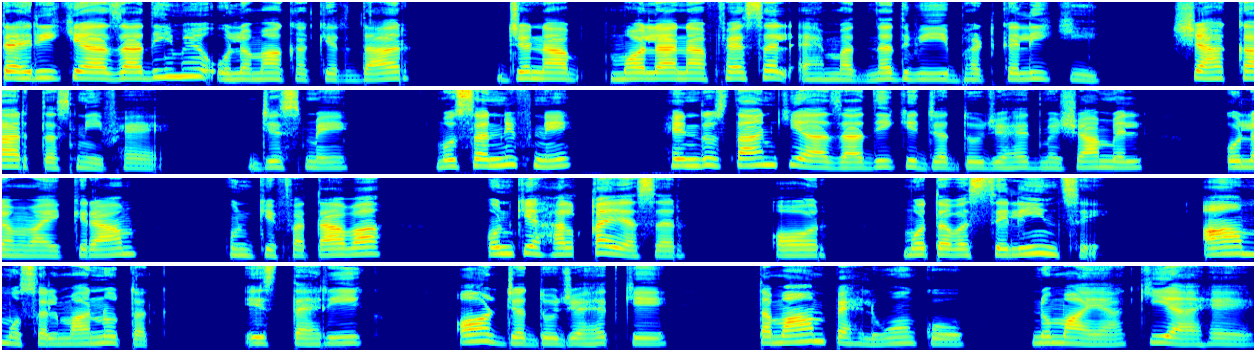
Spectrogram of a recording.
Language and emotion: Urdu, neutral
